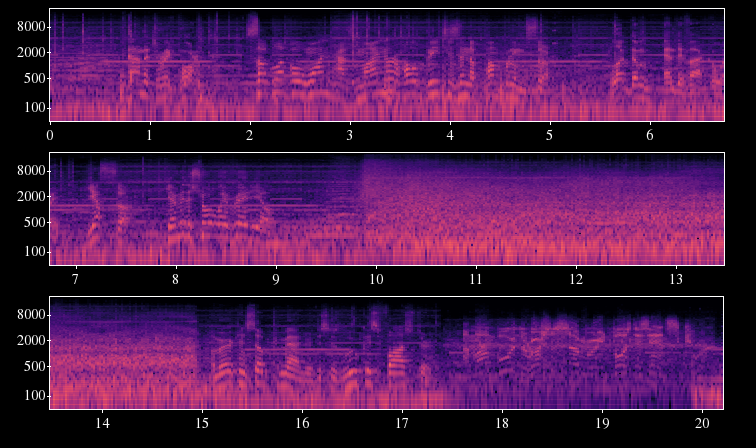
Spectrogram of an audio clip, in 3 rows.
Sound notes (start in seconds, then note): 13.0 aircraft noise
